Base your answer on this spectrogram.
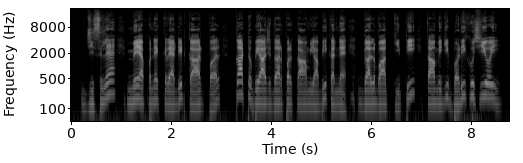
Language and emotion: Dogri, happy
